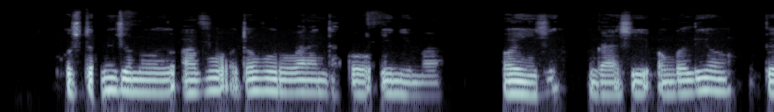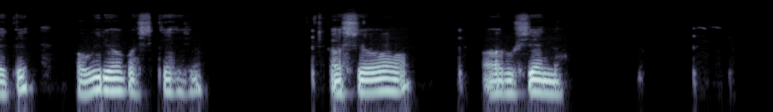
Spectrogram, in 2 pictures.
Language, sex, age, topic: Oshiwambo, male, 25-35, finance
